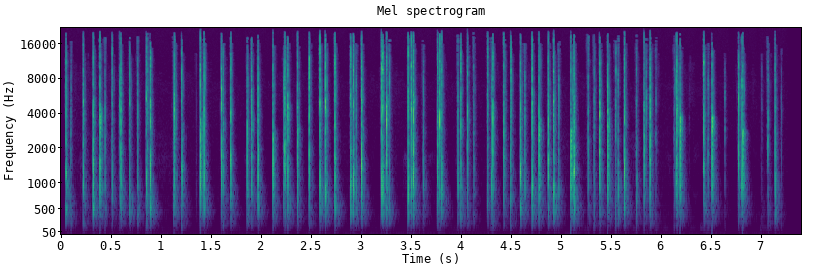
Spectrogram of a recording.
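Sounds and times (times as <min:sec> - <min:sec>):
crowd applauding: 0:00.0 - 0:07.2.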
